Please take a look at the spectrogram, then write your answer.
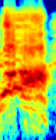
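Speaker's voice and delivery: high mock wail; short put-on shriek; burning scream. Girl burning in his arms, high mock scream.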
